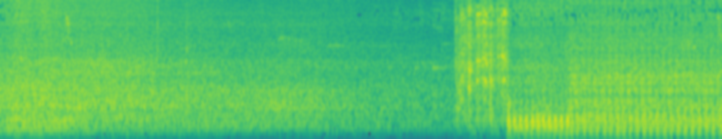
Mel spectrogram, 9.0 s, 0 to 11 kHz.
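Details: Honda CBR250RR twin that would not idle: cranks, catches, then idles unevenly with lumpy beat, rpm swinging between about 1000 and 3000–4000; O2 sensor and throttle errors found.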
